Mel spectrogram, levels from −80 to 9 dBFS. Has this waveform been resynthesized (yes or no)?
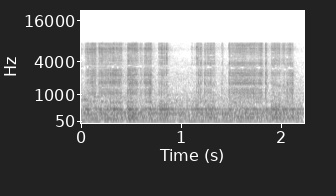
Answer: no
